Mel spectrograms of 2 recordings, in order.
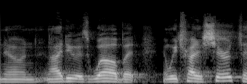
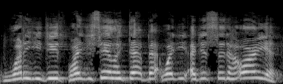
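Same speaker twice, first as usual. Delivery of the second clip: high-pitched mock indignant retort; snapping back; 10 semitones higher, faster than usual. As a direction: act out a defensive husband snapping back at his wife. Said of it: "I could snap back".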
